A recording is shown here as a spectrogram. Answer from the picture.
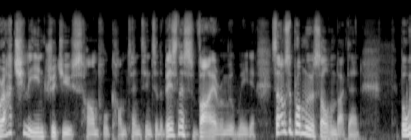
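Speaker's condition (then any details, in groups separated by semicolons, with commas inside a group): No condition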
